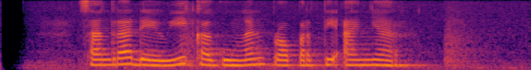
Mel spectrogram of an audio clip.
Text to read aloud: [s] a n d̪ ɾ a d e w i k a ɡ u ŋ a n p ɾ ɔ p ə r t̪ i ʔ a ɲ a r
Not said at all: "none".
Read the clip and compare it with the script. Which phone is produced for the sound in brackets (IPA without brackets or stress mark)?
s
